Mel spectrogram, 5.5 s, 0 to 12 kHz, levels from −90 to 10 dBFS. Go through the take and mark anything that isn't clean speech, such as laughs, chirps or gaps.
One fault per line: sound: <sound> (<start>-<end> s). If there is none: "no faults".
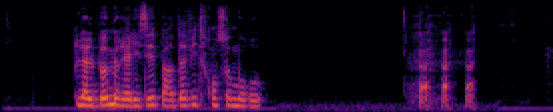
sound: laugh (4.0-4.8 s)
